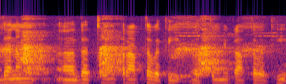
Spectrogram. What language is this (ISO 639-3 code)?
san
